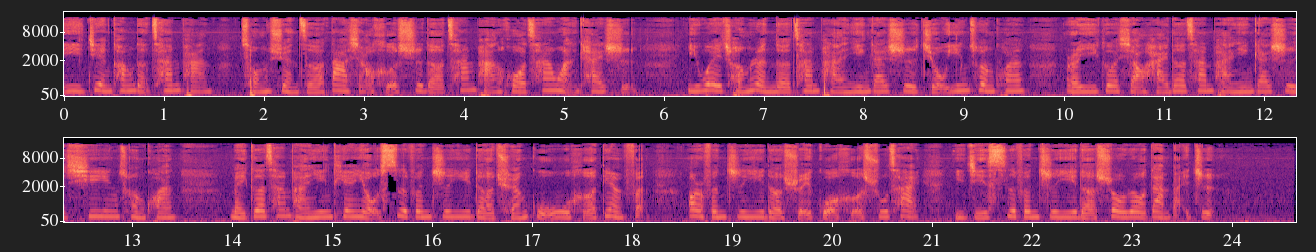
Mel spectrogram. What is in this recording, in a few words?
Building A Healthy Plate Mandarin Chinese; NLM-funded health education handout materials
